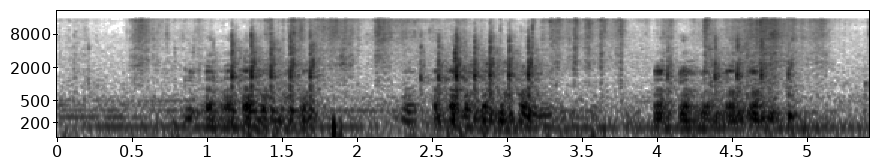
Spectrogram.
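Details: Javelina in a herd, one clicking its teeth after noticing a person nearby, alerting the others and trying to scare the intruder off; rapid bursts of sharp dry clicks in three clusters, with low rumbling grunts underneath.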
